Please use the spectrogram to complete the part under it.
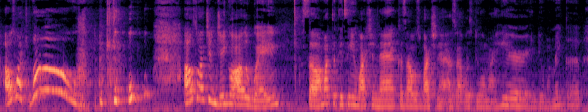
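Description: Bright, forceful and expressive, her medium-pitched voice moves at a normal pace over a slight hiss or hum. The young vlogger chats with viewers she calls y'all from her apartment's kitchen and living room, filming on a phone at arm's length.

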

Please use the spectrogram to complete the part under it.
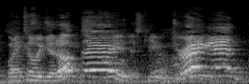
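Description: A man working as a bartender, calling out to a party group in a loud, upbeat hype manner. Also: very high voice, big pitch swings, moderate pace. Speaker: bartender leading a ride party. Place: enclosed observation-wheel bar cabin. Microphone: far camera. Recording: distant, echoey, loud music and crowd.

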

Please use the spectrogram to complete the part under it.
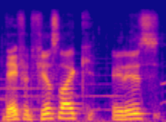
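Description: A man co-casting a strategy game tournament he hosts, speaking in a calm, low-key way with short agreements. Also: slow pace, faint music behind. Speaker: tournament host and co-caster. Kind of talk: esports commentary.

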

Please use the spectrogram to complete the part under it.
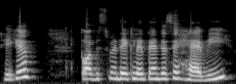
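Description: A woman's voice: sits high, brisk. A woman with an Indian accent teaching an English grammar lesson, explaining step by step, spelling words out letter by letter, and asking questions that she then answers herself. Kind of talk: classroom-style grammar lesson.

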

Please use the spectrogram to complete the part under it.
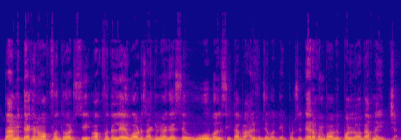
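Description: Male recitation teacher, slightly high voice, patient letter-by-letter explanations and slow drawn-out recitation. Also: a little mellow. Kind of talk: Quran recitation lesson.

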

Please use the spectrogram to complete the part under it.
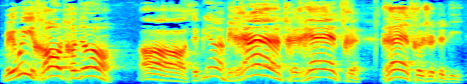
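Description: A man performing a touchy, theatrical character who swoops from shrill squeals down to grumbling mutters, all in a high, lively voice. His tone is bright and sharp, and his melodramatic talk never settles for long. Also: extremely slow, exaggerated voice. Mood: emotional. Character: theatrical, touchy man fussing over a returning friend. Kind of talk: comedy monologue.

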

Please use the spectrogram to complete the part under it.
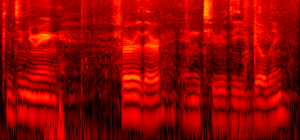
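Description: A man with a fairly low voice explores an abandoned barn-like building and the ground outside it, giving calm walking commentary. His narration is matter-of-fact and dotted with filler pauses, and the handheld camera mic records clear background noise.

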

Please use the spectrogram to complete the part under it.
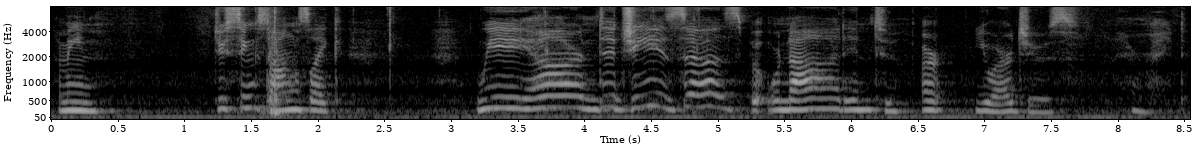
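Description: A woman's voice: high-pitched, a little slow, pauses often. An actress playing a ditzy, tactless young woman who rambles in an airheaded way, on a studio set. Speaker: actor. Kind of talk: sitcom acting.

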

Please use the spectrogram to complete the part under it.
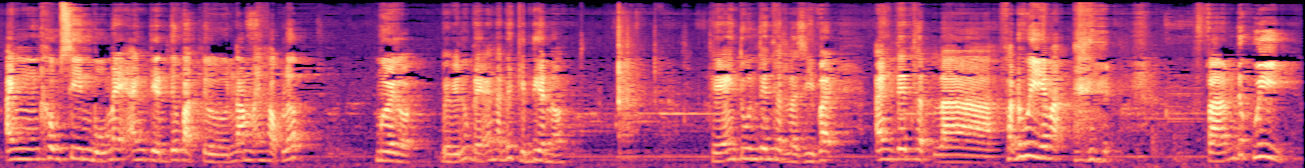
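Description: A young adult man from Bac Ninh, speaking with a Northern Vietnamese accent, hosts a casual livestream as a YouTuber, reading viewer questions and comments aloud and teasing as he responds. His high voice sounds pushed and bright, and the recording is reverberant.

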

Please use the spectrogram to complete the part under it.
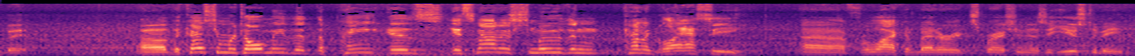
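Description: Male auto detailer, high-pitched, casual walkaround narration, voice raised over steady fan noise in a garage workshop. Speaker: auto detailer presenting own work. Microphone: handheld phone camera, operator behind it. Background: running fan.

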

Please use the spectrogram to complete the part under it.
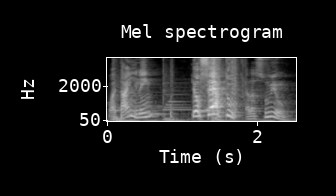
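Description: A man from Brazil giving excitable, joking commentary while playing a horror game, shouting when he gets scared. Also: sits high, normal speed, soft background music. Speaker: gaming YouTuber. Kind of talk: let's play commentary.

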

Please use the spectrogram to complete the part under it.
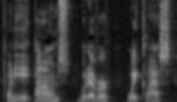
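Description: Speaking flatly in a mid-range, fairly bright voice, an older fight coach gives a casual interview in a studio room with bookshelves, using a boom-arm studio microphone. He's halting and keeps restarting sentences, and he acts out fighters' thoughts.

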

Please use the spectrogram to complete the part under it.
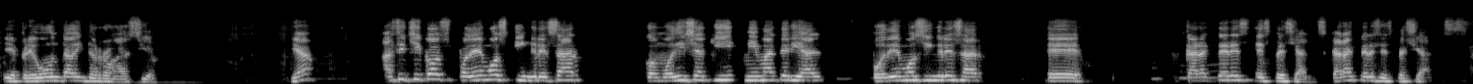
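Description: A man's voice: sits high, takes it slowly, long pauses, pushed and bright. A male teacher with a Peruvian Spanish accent giving a patient online computer lesson, asking questions and then answering them himself.

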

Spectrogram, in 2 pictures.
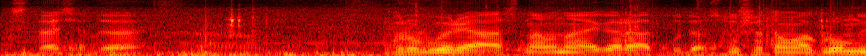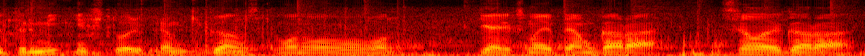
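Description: Chatty low-voiced man outdoors. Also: brisk. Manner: chatty, enthusiastic, many fillers. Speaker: vlogger touring a building site. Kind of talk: casual walk-and-talk. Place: outdoors in the jungle. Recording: loud music over the voice.

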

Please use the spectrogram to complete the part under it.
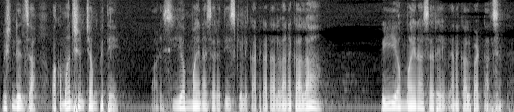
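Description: A male preacher telling a story dramatically, asking the congregation questions and answering them himself, his voice climbing high and loud in intense stretches. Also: level tone, moderate pace. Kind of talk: sermon. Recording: long hall reverb.

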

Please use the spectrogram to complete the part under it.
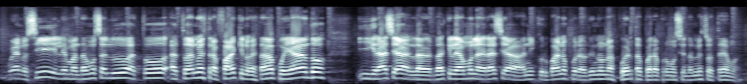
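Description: A man's voice: sits high, steady tone, a little fast, a bit bright, soft background music. A young Nicaraguan man, a musician guest on a studio show, eager in his greetings. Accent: Nicaraguan Spanish. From Chinandega, Nicaragua. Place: TV studio set.

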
